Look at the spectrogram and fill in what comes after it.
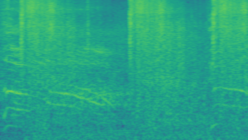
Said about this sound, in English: Then, Steve appears at a side entrance and opens fire. Billy leaps out of the trunk, both guns blazing.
